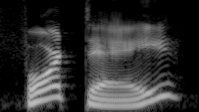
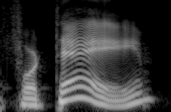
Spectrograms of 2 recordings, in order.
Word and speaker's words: forte: Uh, you could also say for number two, you could say forte, but you got to put a little bit of that Italian accent on it. Forte. Um, you could also say forte. You can emphasize the second syllable forte.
